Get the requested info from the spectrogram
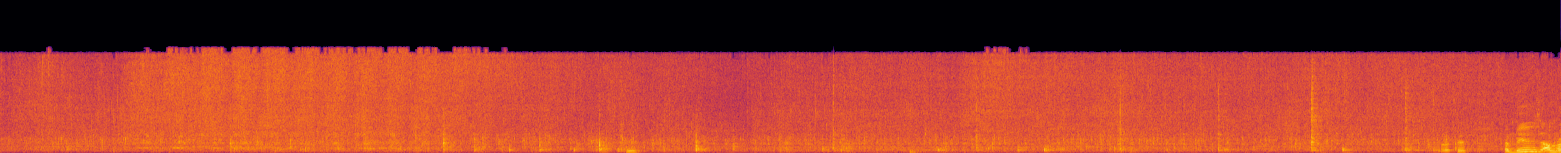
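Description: Onion and spice masala sizzling in hot oil in a nonstick wok while a wooden spatula stirs and scrapes it, with scattered light taps of the spatula against the pan.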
